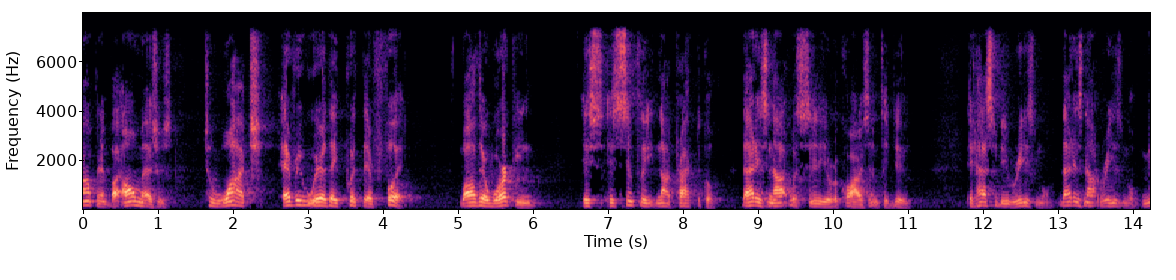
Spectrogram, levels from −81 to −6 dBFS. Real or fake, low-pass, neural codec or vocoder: fake; 7.2 kHz; vocoder, 44.1 kHz, 128 mel bands, Pupu-Vocoder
